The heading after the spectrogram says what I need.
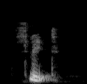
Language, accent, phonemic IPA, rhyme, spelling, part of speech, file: English, Southern England, /sliːt/, -iːt, sleet, noun / verb, LL-Q1860 (eng)-sleet.wav
- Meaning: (noun) 1. Pellets of ice made of mostly-frozen raindrops or refrozen melted snowflakes 2. Precipitation in the form of a mixture of rain and snow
